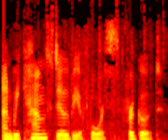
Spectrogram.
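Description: A man giving a motivational spiritual talk as a podcast host, speaking earnestly and deliberately, with repeated phrases for emphasis. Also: sits high, steady tone, gravelly, darkish tone. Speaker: podcast host, narcissistic abuse recovery coach.

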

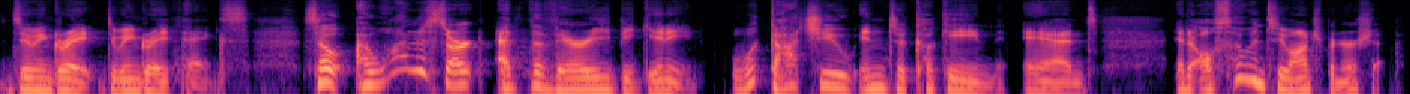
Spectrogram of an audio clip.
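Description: A man's voice: mid-range voice, big pitch swings, a little slow, fairly bright tone, no echo, studio quality. A man hosting a business podcast, who asks friendly questions and sums up his guest's answers. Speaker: podcast host. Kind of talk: interview questions.

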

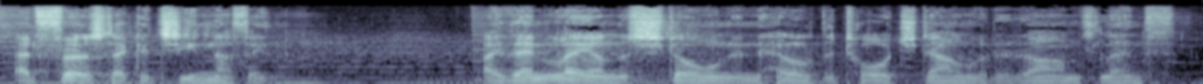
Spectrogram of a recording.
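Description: An actor playing a grave, haunted gentleman investigator, narrating a gothic horror radio drama in formal, theatrical language with halting dramatic pauses. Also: low voice, fairly even intonation, lightly acted. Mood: grim dread. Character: horror-struck gentleman investigator recounting a descent into madness. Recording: music behind the voice. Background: music.

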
